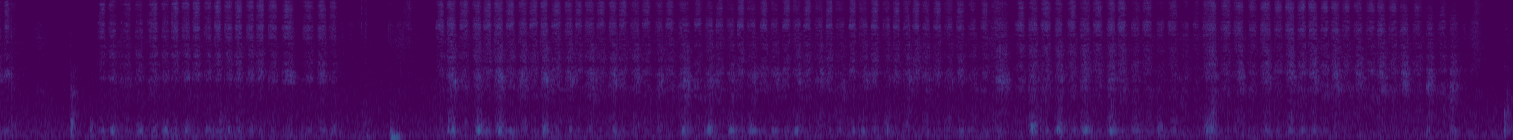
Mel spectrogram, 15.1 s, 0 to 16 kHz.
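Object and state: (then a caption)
Colored pencil on a paper coloring page. A wooden colored pencil rubs steadily across a flat paper coloring book page on a table, filling in color while long-nailed fingers rest on the page. Rapid, bright, scratchy strokes run almost continuously at a quiet level, with a brief pause just before the 4-second mark.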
